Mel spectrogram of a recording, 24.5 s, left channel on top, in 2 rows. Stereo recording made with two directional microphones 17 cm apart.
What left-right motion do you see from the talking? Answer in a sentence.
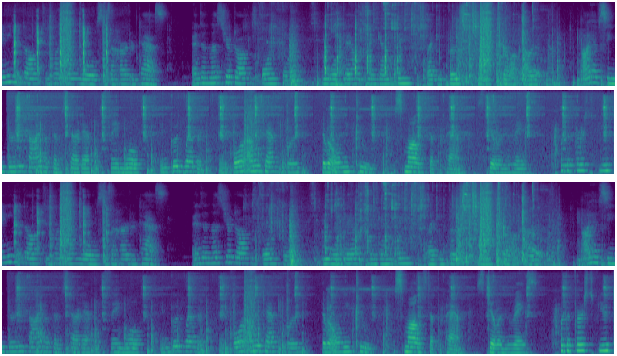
You can hear the talking travel towards the right.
